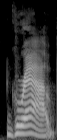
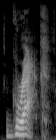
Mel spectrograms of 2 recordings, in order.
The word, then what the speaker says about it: grab: She thought the word grab was pronounced grack.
